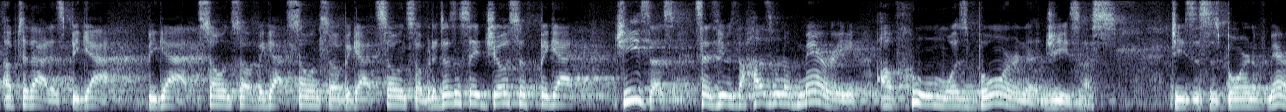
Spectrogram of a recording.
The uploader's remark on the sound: Message delivered Sunday, December 10, 2023 at Mt Carmel Primitive Baptist Church, Bel Air, Maryland.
